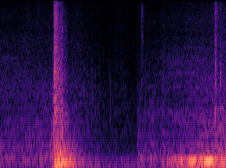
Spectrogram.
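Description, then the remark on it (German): A car door thuds shut, then after a brief pause a car engine starts and settles into a low, steady rumble, with no one speaking. “Na komm, wir fahren eine Runde.”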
